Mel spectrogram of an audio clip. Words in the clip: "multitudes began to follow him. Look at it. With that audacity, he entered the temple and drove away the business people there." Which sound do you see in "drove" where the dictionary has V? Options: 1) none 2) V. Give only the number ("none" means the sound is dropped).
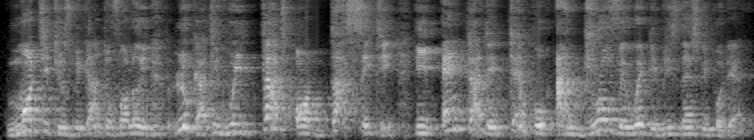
2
